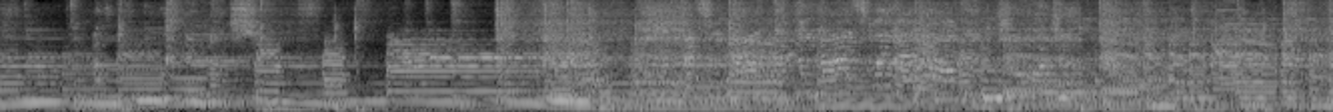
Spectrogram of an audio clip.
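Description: Electric guitar, a Fender Telecaster in open G tuning, played with hybrid picking through an instrumental passage of picked notes and chords.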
